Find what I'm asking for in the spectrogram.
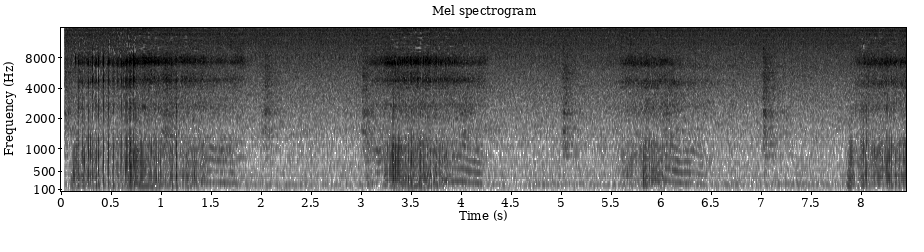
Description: Daddy's girl snoring like a freight train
